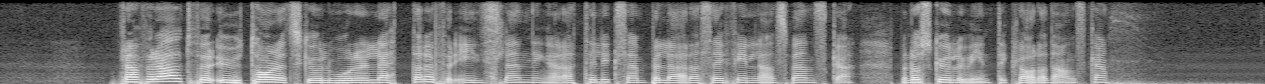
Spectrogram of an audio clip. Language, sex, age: Swedish, female, 19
